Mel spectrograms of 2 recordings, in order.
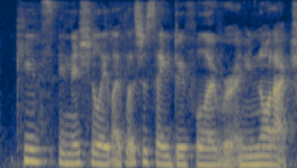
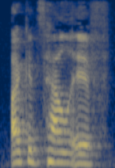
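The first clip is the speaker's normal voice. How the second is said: usual speaking voice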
